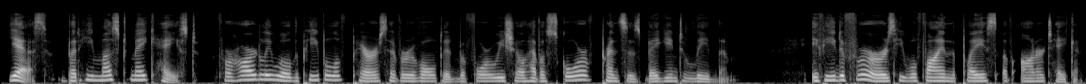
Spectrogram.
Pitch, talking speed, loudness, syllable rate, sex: 165 Hz, 210 wpm, -22 LUFS, 5.5 syllables/s, female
